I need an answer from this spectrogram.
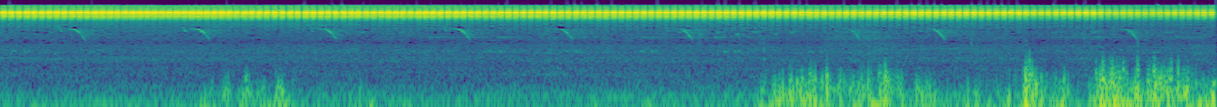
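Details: Bengaluru cicada, brightly coloured with a red nose, in natural habitat: a sustained piercing high whine with evenly spaced descending chirps, plus heavy low rumbling handling bursts in the second half.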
